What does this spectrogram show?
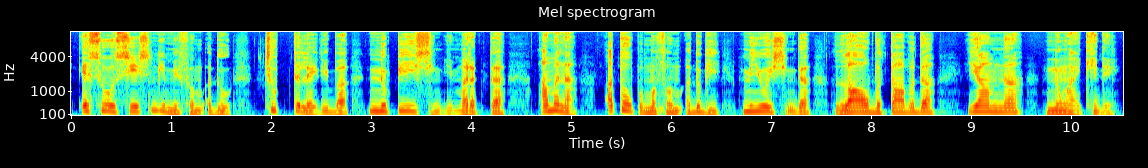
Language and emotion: Manipuri, disgusted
